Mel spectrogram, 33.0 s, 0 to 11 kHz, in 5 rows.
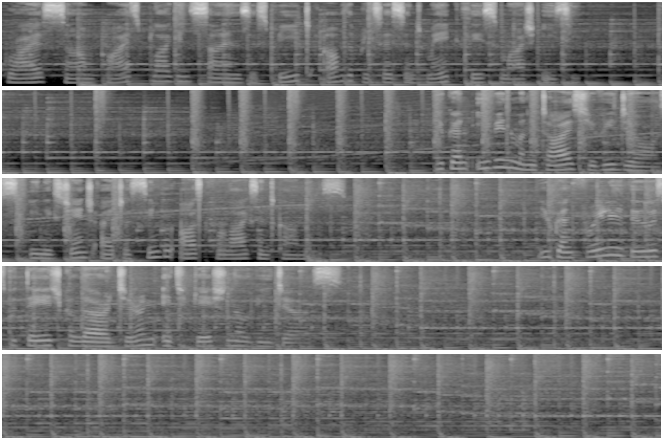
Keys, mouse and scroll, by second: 0.1 right click, 2.4 click, 2.7-8.5 typing, 9.7 right click, 11.3 click, 12.1 click, 12.6 click, 13.4 click, 13.7 click, 14.6 click, 15.2 v, 15.4 click, 16.0 click, 16.5 click, 17.5 click, 17.8 click, 20.3 click, 23.9 click, 24.9 click, 26.7 click, 27.8 click, 30.1 click.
